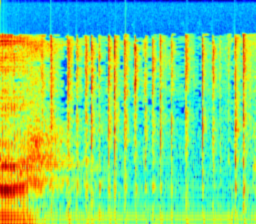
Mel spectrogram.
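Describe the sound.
Typing on a computer keyboard: many quick, crisp keystrokes in an uneven patter at a moderate level, following a brief bit of voice at the very start.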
